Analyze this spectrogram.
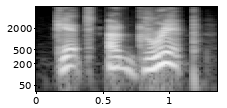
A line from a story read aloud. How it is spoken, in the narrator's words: said Harry sternly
